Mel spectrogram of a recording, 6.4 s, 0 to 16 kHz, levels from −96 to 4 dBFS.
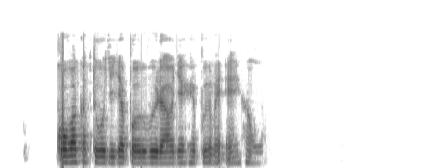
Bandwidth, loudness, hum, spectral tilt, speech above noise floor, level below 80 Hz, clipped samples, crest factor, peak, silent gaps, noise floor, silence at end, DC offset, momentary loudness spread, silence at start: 7.8 kHz; -27 LUFS; none; -6.5 dB/octave; over 63 dB; -64 dBFS; under 0.1%; 22 dB; -8 dBFS; none; under -90 dBFS; 2.45 s; under 0.1%; 17 LU; 0.85 s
